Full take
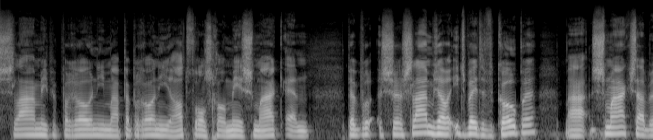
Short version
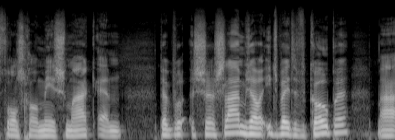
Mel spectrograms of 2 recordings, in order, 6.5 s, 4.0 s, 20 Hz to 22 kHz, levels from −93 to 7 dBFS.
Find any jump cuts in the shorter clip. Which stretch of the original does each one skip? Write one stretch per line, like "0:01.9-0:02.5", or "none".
none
